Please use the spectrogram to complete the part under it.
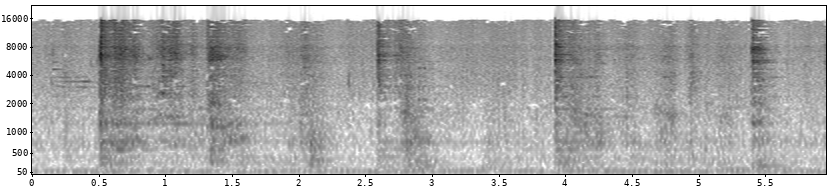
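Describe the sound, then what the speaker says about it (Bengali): A spoon stirs cauliflower through a spice masala of tomato, cumin paste, ginger paste, salt, chilli and turmeric in a pan. Several sharp utensil scrapes and knocks land close over a low, soft sizzle, with no talking. "এই যে ফুলকপির মশলা কষাচ্ছি"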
